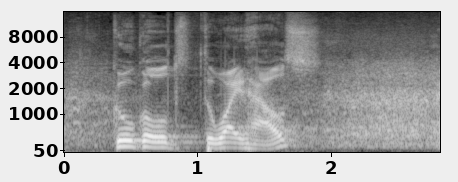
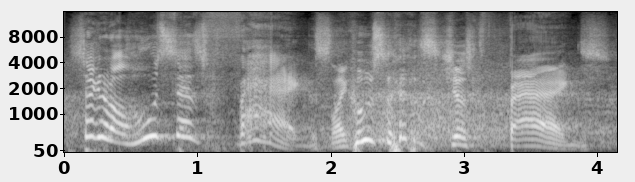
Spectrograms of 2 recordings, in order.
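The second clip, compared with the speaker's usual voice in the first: much higher, slow indignant rant; outraged; 10 semitones higher, slower than usual. Retold or imitated. Telling off the president on the phone, shrill mock outrage. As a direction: scold the president like you're appalled. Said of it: "And I was like".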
